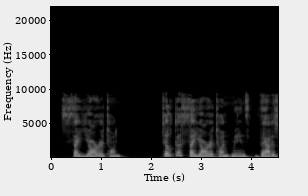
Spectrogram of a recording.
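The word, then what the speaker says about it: سيارةٌ: Because it ends in ta marbuta, we have a ta sound at the end when we add nunation. So it's pronounced sayyaraton, sayyaraton.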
